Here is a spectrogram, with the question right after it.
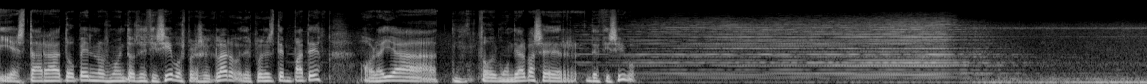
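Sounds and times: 
speech: 0.0s - 6.8s
train horn: 1.6s - 3.3s, 5.6s - 11.2s
train rumbling and clattering along the railway track: 9.8s - 11.4s.

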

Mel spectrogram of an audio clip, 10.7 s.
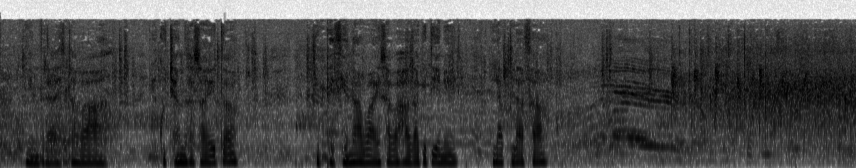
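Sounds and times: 
speech: 0.3s - 3.3s, 3.9s - 7.0s
applause from the whole plaza: 7.2s - 10.7s.

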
